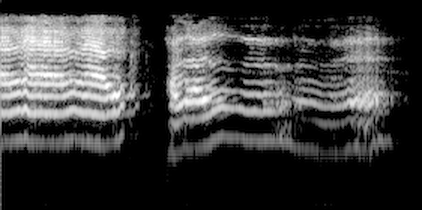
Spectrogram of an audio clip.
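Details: Female domestic cat in heat calling: a loud, harsh, sustained yowl of nearly two seconds, a short silence, then a longer, lower, wavering moan that swells again near the end before fading.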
